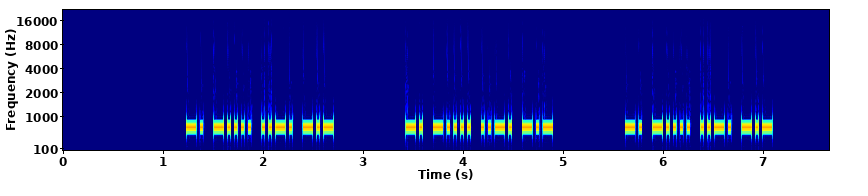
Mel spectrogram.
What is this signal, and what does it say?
Morse code, heard as a keyed tone, about 36 wpm, 700 Hz. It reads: N6FK N6FK N6FK
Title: USA Call Signs - 4 Characters - Repeated 3x - 35wpm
